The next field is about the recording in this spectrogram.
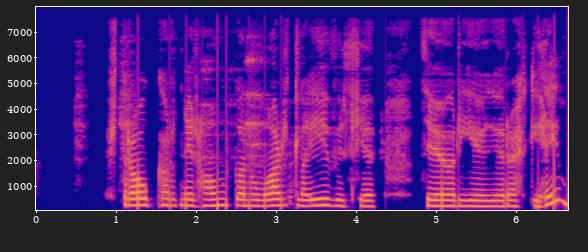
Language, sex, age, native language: Icelandic, male, 18-19, Icelandic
